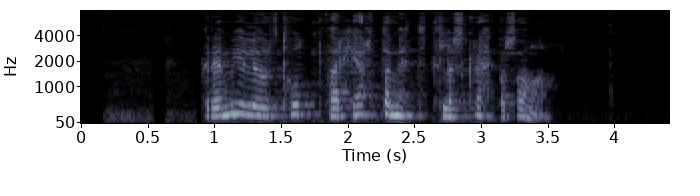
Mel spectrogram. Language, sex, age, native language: Icelandic, female, 18-19, Icelandic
